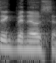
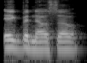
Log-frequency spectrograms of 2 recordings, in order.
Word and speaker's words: Igbinosun: But tell us about Davison, and please pronounce the last name for me so I don't butcher it. I think it's Igbinosun. I hope so, because that's how we're going to say it. So Davison Igbinoso, Ohio State.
